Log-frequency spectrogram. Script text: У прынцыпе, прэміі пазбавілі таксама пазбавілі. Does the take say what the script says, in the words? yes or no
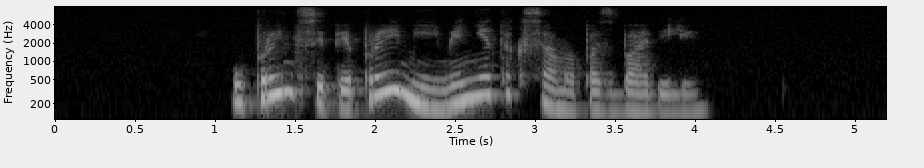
no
